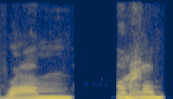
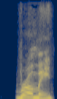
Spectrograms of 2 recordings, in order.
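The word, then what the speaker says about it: Romijn: How do you say her last name? – Romaine. – Romaine, thank you.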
